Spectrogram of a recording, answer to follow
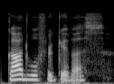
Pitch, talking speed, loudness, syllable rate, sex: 205 Hz, 210 wpm, -19 LUFS, 6.4 syllables/s, female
